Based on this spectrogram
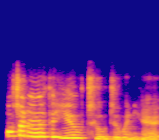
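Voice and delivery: curious. Acted. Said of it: "he asked curiously".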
